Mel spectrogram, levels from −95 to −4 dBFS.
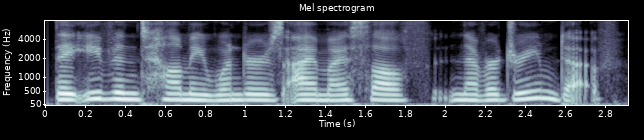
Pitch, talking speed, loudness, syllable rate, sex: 200 Hz, 205 wpm, -16 LUFS, 5.5 syllables/s, female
